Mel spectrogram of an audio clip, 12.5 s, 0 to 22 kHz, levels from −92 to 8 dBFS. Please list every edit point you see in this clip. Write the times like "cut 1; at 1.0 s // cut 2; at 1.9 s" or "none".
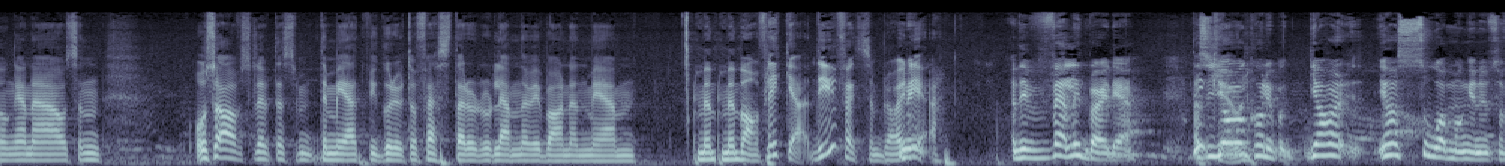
cut 1; at 6.0 s

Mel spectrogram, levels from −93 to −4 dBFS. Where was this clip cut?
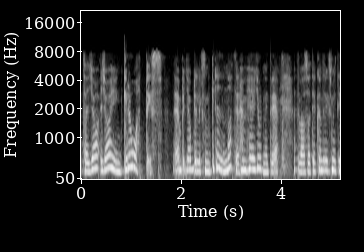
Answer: cut 1; at 2.2 s // cut 2; at 3.2 s // cut 3; at 3.6 s // cut 4; at 4.3 s

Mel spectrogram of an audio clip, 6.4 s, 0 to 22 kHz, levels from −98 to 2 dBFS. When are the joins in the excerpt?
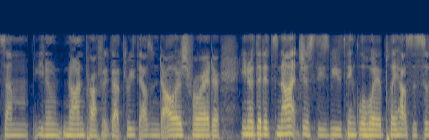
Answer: cut 1; at 4.9 s

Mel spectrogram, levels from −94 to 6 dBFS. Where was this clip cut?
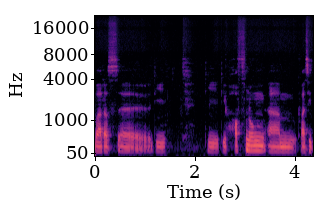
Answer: none

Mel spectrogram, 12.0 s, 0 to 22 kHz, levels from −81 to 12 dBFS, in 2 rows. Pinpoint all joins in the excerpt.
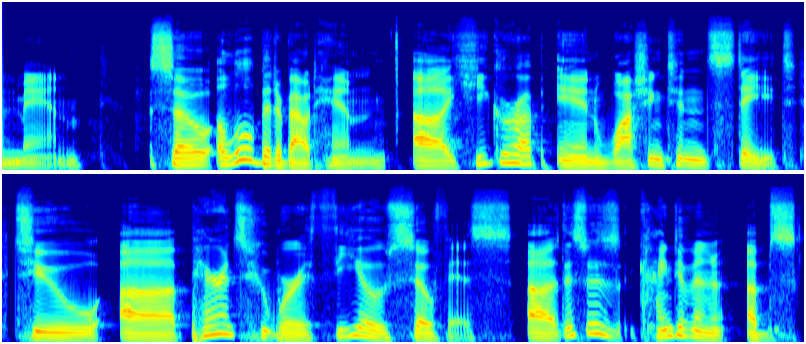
cut 1; at 6.0 s // cut 2; at 10.2 s

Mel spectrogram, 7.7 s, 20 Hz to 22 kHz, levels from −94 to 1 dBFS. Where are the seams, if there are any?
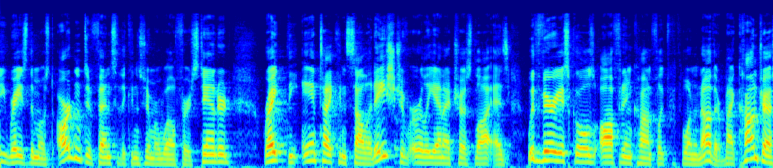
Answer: cut 1; at 2.9 s // cut 2; at 3.9 s // cut 3; at 5.1 s

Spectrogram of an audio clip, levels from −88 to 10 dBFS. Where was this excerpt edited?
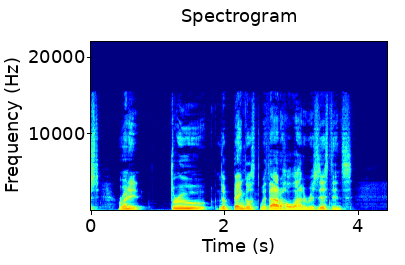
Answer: cut 1; at 1.8 s // cut 2; at 2.5 s

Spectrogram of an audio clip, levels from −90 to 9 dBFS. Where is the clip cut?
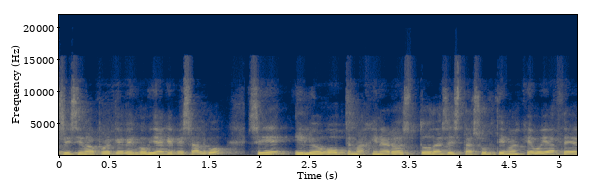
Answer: cut 1; at 1.8 s // cut 2; at 2.9 s

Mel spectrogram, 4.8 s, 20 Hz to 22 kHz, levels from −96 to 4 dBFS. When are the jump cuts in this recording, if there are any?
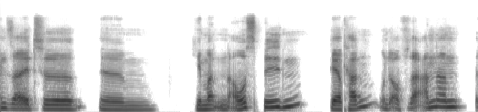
cut 1; at 3.4 s

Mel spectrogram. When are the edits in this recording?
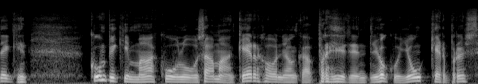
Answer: cut 1; at 3.7 s

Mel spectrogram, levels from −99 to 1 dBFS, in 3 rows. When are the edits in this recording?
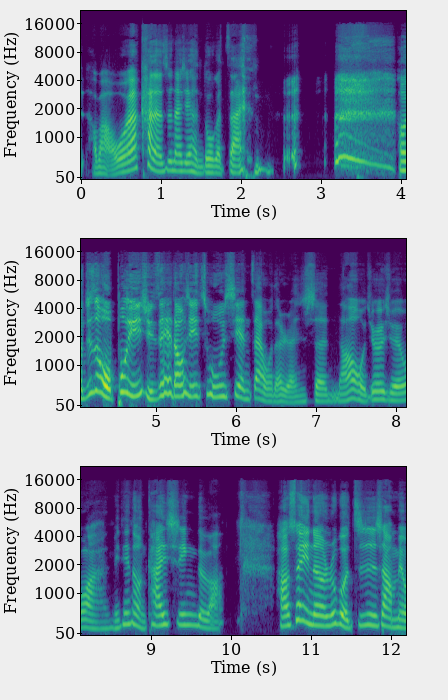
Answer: none

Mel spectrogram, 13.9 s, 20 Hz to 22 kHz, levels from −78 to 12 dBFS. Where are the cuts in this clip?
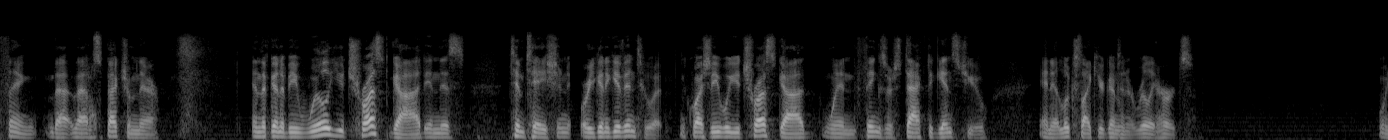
cut 1; at 0.9 s // cut 2; at 2.7 s // cut 3; at 5.7 s // cut 4; at 6.7 s // cut 5; at 7.1 s // cut 6; at 11.2 s

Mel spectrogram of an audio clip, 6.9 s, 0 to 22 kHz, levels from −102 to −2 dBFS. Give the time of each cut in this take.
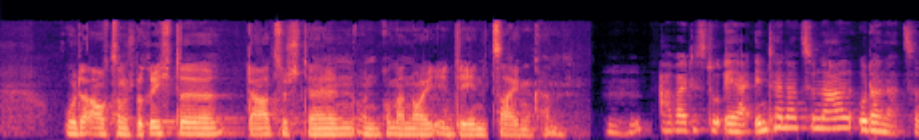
cut 1; at 1.0 s // cut 2; at 1.8 s // cut 3; at 2.9 s // cut 4; at 3.6 s // cut 5; at 4.9 s

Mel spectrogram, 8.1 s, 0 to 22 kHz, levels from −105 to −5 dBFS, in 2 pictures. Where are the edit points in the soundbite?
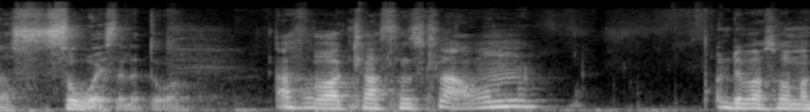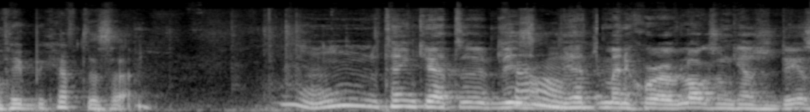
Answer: cut 1; at 1.6 s // cut 2; at 7.0 s

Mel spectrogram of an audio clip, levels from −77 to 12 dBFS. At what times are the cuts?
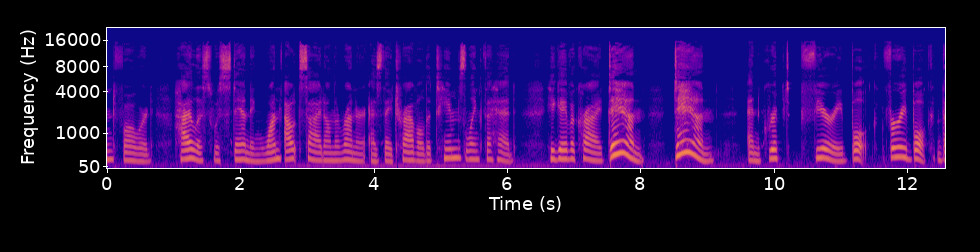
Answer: cut 1; at 2.6 s // cut 2; at 10.4 s

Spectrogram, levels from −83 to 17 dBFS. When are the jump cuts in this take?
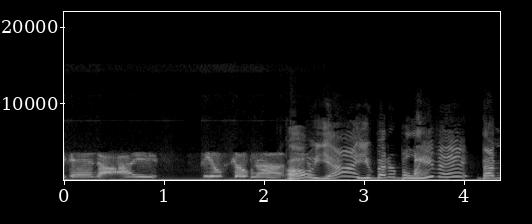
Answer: cut 1; at 1.4 s // cut 2; at 1.9 s

